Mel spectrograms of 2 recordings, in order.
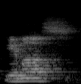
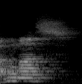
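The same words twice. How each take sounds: First: "imas" said without the h, as ee-mahs; first try at Greek. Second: "humas" with a breathy h, hoo-mahs; self-correction to "humas", h sounded at the start; corrected Greek. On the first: Pastor stumbling over Greek for his congregation, "imas" said ee-mahs. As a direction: Greek word "imas" read as ee-mahs, no breath at the start. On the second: Pastor correcting his Greek for the congregation, "humas" said hoo-mahs. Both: Real, not acted. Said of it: "uh, humas".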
